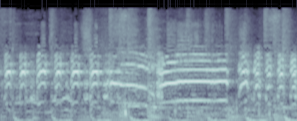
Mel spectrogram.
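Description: An Ayam Ketawa rooster crows in a long stuttering call, rapid chuckle-like pulses giving way to a sustained tonal stretch, then more rhythmic cackling bursts, fairly loud with no talk.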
